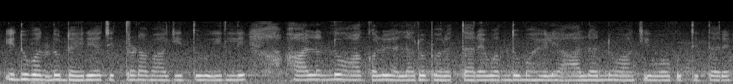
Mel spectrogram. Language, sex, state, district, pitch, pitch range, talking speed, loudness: Kannada, female, Karnataka, Bellary, 205 Hz, 200-210 Hz, 105 wpm, -15 LUFS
